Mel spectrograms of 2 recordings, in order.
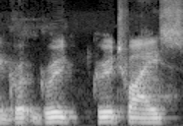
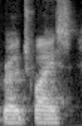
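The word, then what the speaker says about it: Groothuis: some guys, Doug Grotwice, that's Grotwice. Doug, it's pronounced, some people say grew twice. I've heard it grow twice.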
